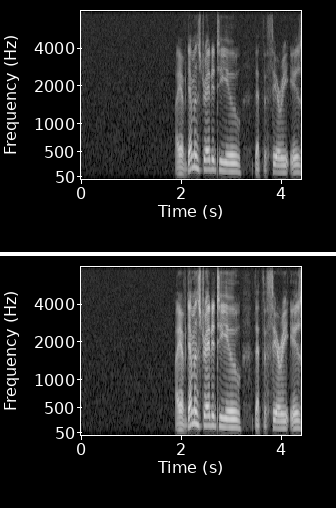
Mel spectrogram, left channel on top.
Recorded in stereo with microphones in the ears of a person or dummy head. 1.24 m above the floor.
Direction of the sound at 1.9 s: 45° right (ahead or behind).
